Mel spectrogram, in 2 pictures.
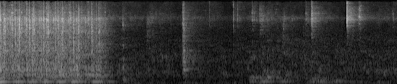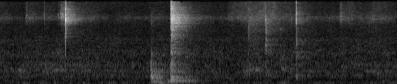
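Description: Electric sewing machine running a seam, stopping about a second in. Then scattered sharp clicks and snips as thread ends are cut with scissors and the fabric is handled, with one louder thump past the middle.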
